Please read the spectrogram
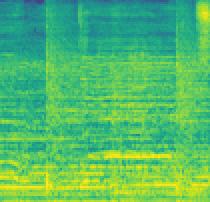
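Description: Live rock band playing a song, with singing over electric guitars, bass and a drum kit.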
